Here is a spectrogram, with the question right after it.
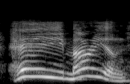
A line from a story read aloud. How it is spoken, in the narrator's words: he called out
